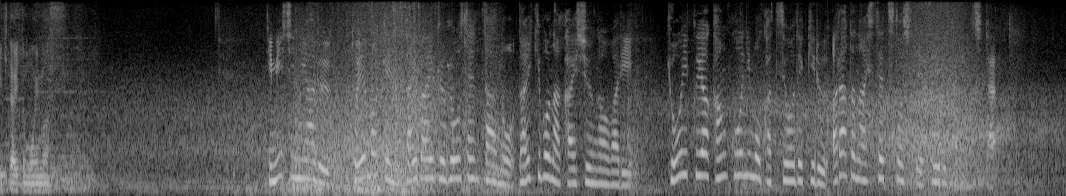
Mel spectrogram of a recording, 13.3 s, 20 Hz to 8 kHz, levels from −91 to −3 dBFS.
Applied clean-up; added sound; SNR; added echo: none; Car passing by; 5 dB; none.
